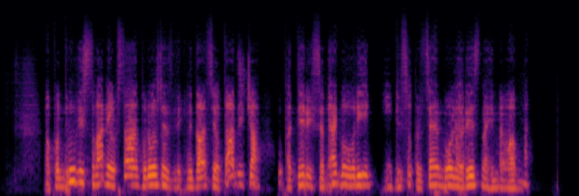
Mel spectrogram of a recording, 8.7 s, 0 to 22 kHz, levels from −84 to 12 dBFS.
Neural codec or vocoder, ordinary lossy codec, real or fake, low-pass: codec, 44.1 kHz, 0.9 kbps, DAC; none; fake; 19.8 kHz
